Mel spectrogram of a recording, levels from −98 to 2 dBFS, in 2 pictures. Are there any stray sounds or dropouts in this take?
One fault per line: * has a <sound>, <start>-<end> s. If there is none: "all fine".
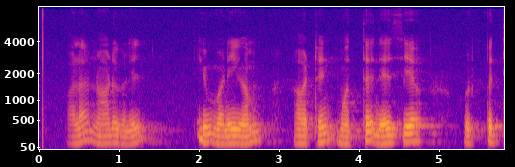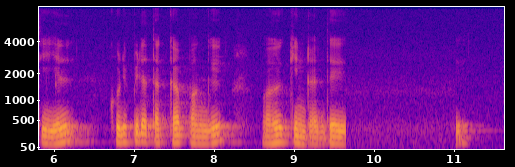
all fine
